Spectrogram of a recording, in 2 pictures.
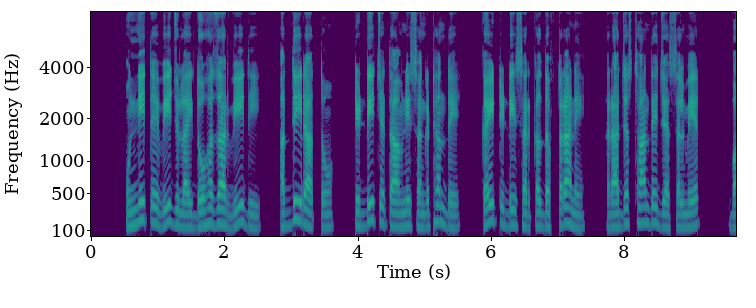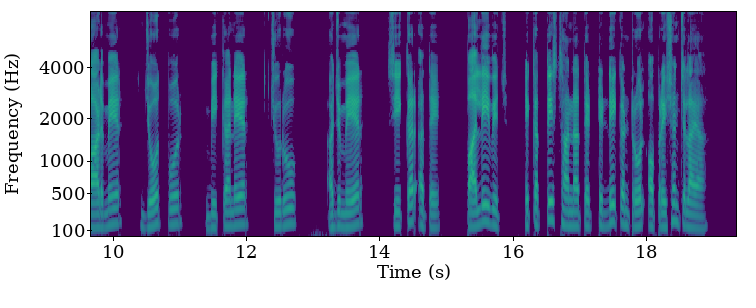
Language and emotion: Punjabi, neutral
